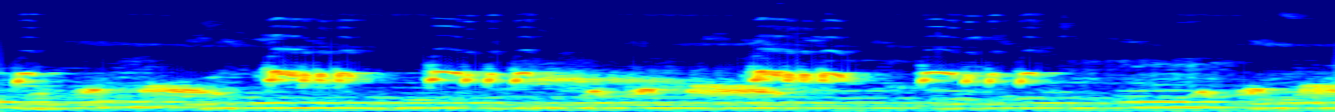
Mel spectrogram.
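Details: Local wild-type zebra dove singing a thick, tightly spaced master song: low cooing notes alternating with rapid rolling trills, several phrases in quick succession over a faint continuous hum.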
